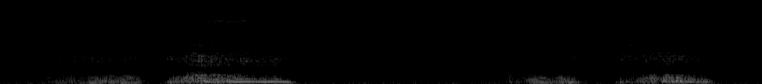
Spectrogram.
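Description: Two breath cycles of low, rattling snoring in a quiet room, each with a softer in-breath and a louder snore, roughly 15 breaths a minute.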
